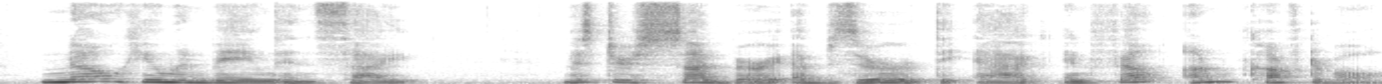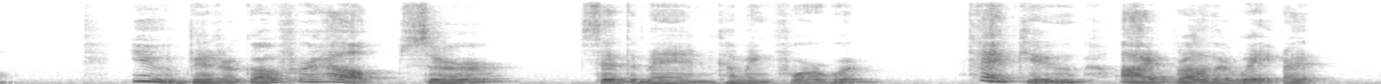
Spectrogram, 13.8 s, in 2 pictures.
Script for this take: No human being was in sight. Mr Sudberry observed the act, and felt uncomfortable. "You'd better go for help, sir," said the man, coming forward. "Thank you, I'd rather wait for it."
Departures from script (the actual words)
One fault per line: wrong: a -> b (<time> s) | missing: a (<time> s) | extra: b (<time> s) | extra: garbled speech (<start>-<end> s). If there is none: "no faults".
missing: was (1.4 s)
missing: for (13.4 s)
